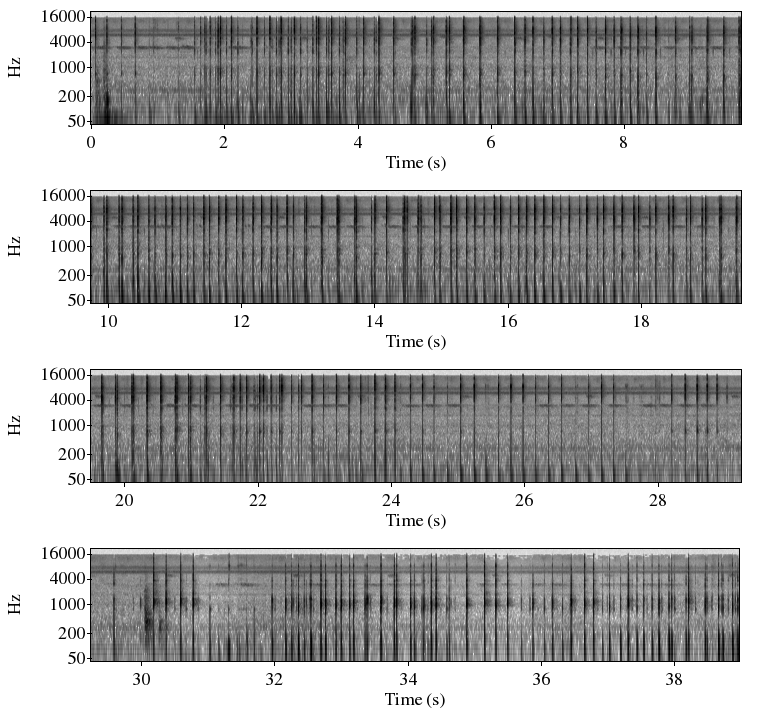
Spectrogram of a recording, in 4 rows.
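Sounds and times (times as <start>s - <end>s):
rapid finger tapping on hard objects: 0.0s - 38.9s.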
